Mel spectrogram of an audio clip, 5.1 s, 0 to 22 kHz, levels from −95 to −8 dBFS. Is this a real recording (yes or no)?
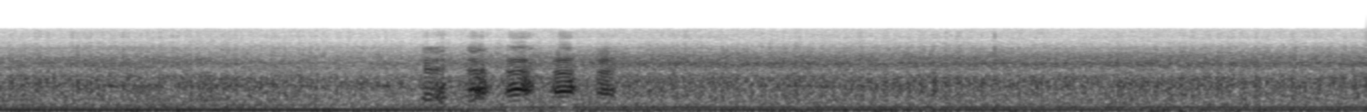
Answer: yes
